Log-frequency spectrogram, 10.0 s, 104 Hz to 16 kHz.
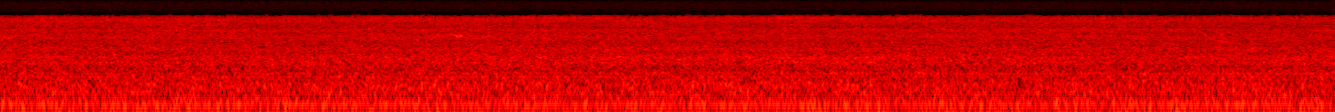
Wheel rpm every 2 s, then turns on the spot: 0, 0, 0, 0, 0.
none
